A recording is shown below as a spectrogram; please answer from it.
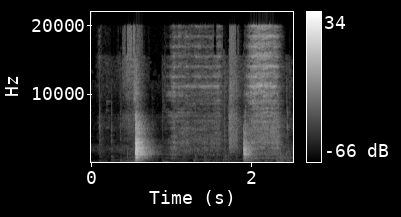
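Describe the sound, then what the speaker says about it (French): Two crisp knife strokes slice through the ends of a sweet potato against a cutting board, each a sharp close chop followed by a short scrape, spaced about a second and a half apart in a quiet kitchen. "Vous venez couper seulement les extrémités"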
